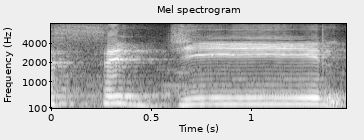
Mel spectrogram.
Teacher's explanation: 2 زیر ہیں. تو دونوں زیر گرا دیں گے حالت وقف میں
